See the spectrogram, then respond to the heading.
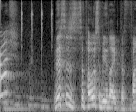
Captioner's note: clock ticks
